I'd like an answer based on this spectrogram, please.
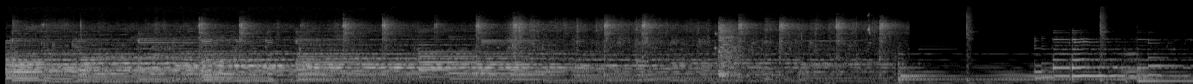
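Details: Melodic instrumental music with plucked and tinkling notes and a faint voice, with no animal sound heard.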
